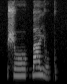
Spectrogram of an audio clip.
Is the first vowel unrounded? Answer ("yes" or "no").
no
